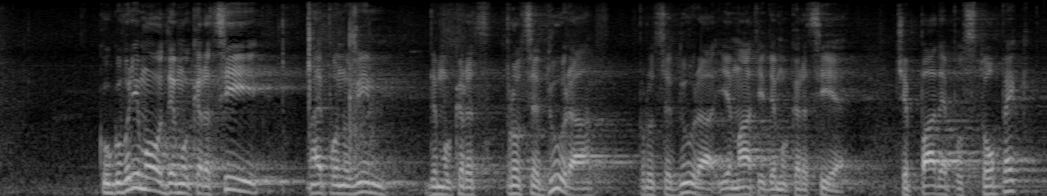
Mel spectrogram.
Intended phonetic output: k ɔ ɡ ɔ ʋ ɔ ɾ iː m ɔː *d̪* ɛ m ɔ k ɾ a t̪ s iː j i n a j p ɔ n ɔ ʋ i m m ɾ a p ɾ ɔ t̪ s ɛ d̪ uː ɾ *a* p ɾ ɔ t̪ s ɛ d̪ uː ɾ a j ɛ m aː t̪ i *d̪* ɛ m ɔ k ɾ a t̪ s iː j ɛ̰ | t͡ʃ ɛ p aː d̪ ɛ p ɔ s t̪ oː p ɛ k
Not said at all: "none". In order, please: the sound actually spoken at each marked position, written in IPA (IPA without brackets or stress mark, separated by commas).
d̪, a, d̪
